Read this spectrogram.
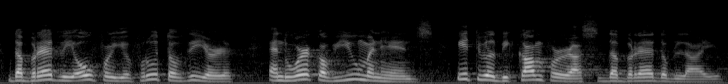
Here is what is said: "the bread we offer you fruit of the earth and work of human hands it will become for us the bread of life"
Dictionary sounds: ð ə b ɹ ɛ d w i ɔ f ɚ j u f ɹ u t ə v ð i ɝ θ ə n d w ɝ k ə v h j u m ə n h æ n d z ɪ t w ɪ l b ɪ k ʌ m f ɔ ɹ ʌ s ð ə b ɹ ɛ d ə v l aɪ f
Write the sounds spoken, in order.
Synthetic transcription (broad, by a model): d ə b ɹ ɛ d w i ɔ f ɚ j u f ɹ u t ə v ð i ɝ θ ə n d w ɝ k ə v h j u m ə n h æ n d s ɪ t w ɪ l b ɪ k ʌ m f ɔ ɹ ʌ s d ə b ɹ ɛ d ə v l aɪ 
